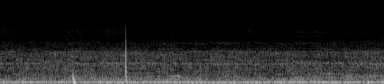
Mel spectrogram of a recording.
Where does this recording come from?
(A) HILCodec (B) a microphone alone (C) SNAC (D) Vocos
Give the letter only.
C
